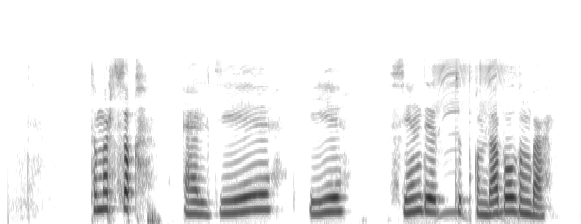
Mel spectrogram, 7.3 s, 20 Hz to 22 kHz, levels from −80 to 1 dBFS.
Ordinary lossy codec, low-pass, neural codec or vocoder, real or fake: none; none; none; real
